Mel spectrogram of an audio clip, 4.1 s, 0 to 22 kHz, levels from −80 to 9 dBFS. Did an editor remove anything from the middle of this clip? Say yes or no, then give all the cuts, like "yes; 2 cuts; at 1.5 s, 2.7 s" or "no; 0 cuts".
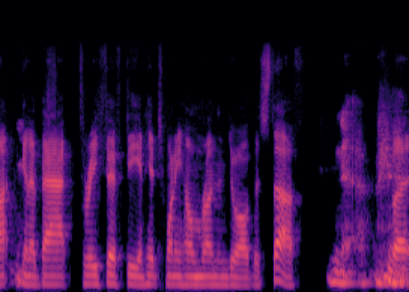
no; 0 cuts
